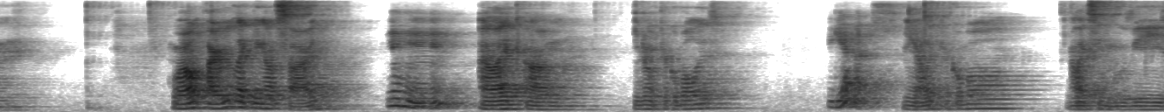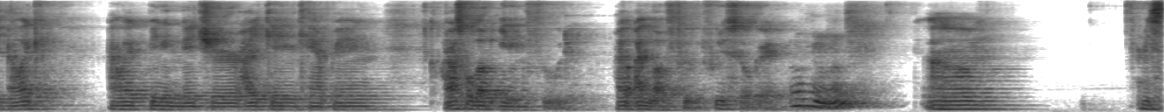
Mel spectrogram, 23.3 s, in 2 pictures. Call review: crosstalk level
none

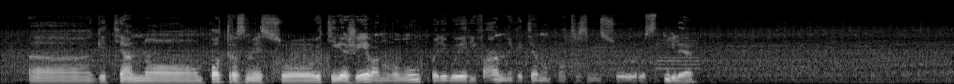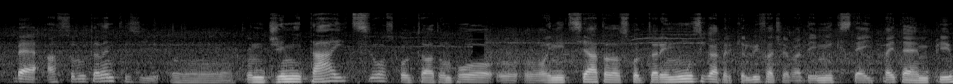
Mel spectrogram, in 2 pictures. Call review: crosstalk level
none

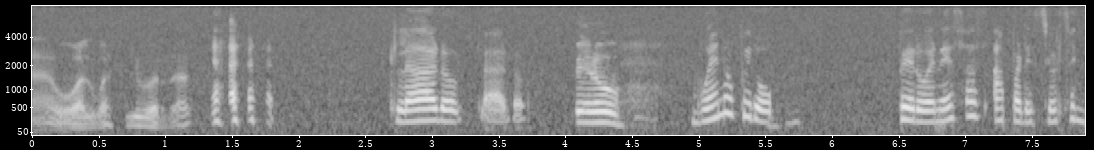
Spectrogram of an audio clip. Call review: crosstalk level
none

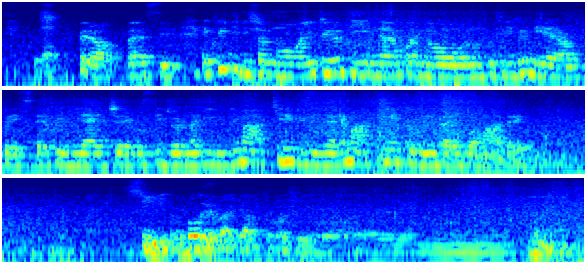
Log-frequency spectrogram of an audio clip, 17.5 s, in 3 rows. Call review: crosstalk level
none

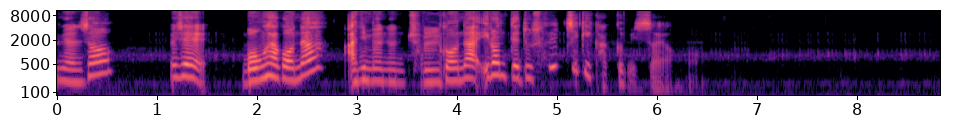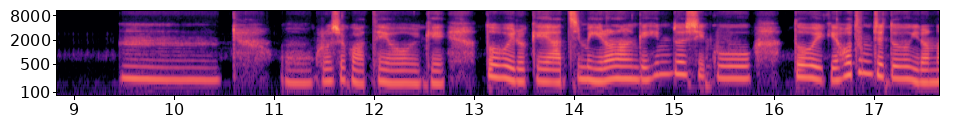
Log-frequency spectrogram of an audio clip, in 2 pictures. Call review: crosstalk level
none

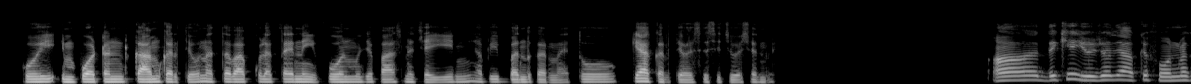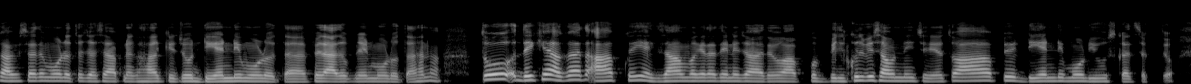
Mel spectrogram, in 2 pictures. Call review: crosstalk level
none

